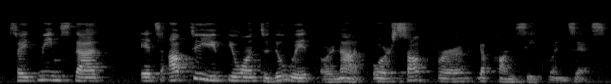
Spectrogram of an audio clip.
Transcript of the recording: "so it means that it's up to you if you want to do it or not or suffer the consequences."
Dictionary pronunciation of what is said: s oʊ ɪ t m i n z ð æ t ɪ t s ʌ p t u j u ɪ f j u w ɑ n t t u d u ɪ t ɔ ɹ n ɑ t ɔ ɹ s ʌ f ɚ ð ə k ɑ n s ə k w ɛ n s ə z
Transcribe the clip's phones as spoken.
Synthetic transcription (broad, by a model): s oʊ ɪ t m i n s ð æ t ɪ t s ʌ p t u j u ɪ f j u w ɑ n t t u d u ɪ t ɔ ɹ n ɑ t ɔ ɹ s ʌ f ɚ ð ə k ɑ n s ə k w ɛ n s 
